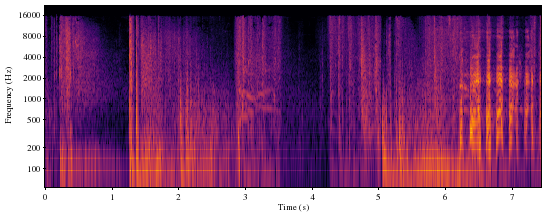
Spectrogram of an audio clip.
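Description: Video game gunfire in loud, rapid bursts, with a near-silent pause midway before heavy shooting resumes and runs to the end.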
